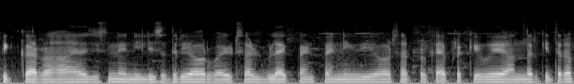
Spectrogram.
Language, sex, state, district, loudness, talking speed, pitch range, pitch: Hindi, male, Uttar Pradesh, Lucknow, -16 LUFS, 250 wpm, 115-120 Hz, 120 Hz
